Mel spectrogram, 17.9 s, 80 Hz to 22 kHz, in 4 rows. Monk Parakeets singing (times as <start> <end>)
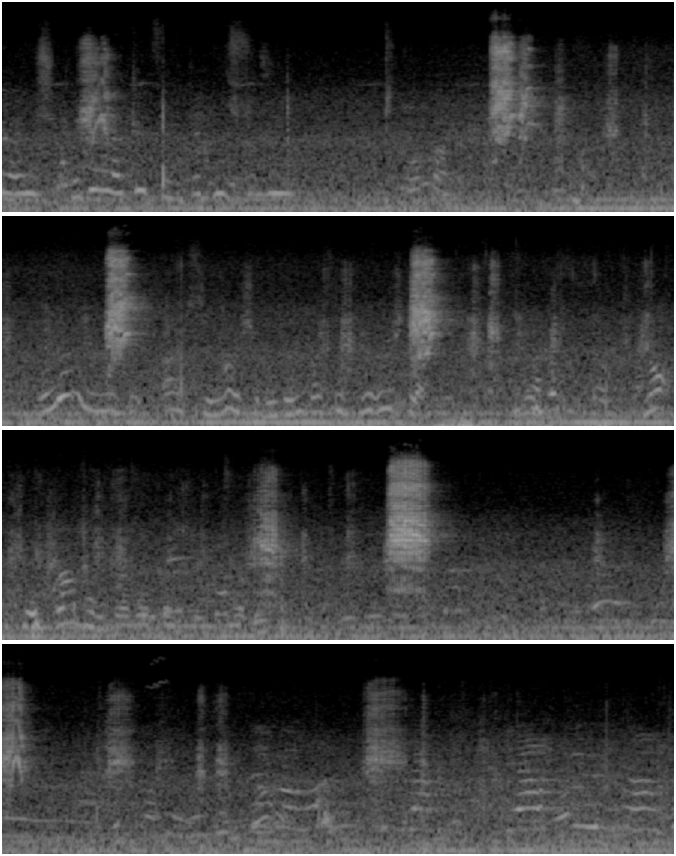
0.3 0.9, 3.1 12.0, 12.9 15.0, 15.8 16.4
